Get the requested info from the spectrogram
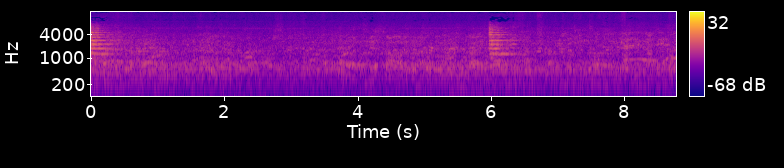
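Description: A church bell struck twice, about six seconds apart, each stroke ringing out and fading over a second or so, over the chatter of a crowd.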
